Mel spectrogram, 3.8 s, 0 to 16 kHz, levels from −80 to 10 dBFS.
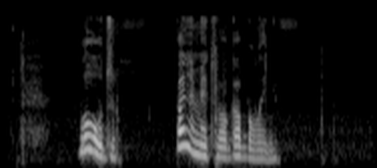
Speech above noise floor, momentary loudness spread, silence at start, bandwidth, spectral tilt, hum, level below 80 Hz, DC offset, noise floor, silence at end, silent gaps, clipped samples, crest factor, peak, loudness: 44 dB; 18 LU; 0.2 s; 11.5 kHz; -6 dB/octave; none; -72 dBFS; under 0.1%; -68 dBFS; 1 s; none; under 0.1%; 20 dB; -8 dBFS; -25 LUFS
